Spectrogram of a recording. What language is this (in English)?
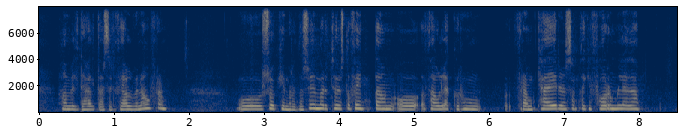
Icelandic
